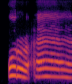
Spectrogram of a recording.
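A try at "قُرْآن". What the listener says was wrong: Tidak kur, tapi quru. Tebel.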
